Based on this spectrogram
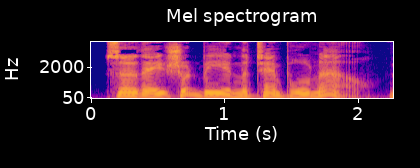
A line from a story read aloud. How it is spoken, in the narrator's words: Merrin asked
